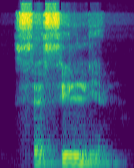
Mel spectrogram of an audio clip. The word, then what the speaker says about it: Cecilia: El nombre propio Cecilia pronunciarán Cecilia, que a nosotros nos causa un poco de gracia, pero es el sonido original, ellos todavía lo conservan.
